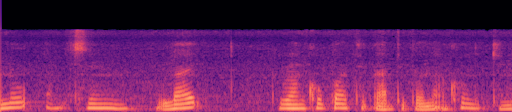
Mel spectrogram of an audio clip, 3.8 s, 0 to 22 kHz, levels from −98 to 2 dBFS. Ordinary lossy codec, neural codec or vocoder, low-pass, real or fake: AAC, 32 kbps; codec, 16 kHz in and 24 kHz out, 1 kbps, XY-Tokenizer; 7.2 kHz; fake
